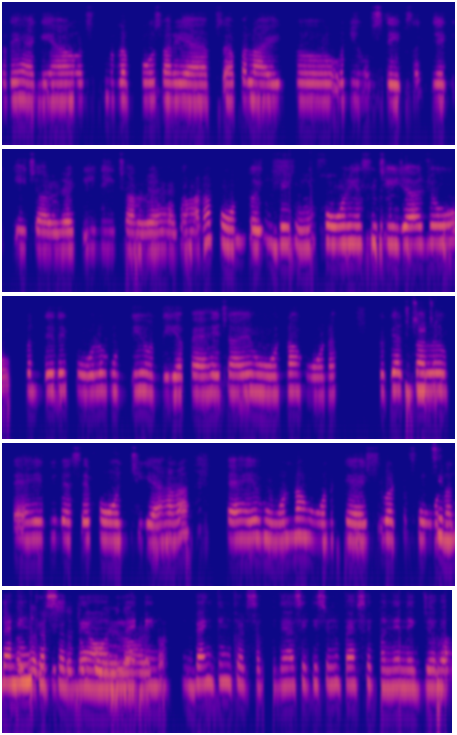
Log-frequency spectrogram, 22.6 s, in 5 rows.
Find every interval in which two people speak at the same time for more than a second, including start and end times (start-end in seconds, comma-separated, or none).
17.7-19.8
